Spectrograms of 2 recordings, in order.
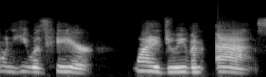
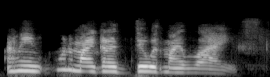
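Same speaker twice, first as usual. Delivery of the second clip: groaning; 9 semitones higher, 4 dB louder than usual. A narrator's reading. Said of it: "groaning more".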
